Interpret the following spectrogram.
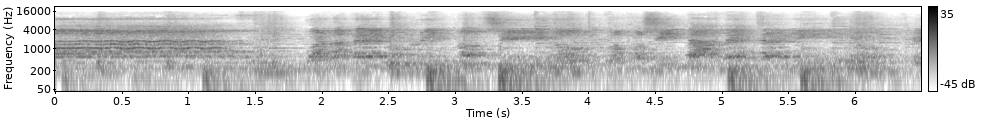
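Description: Male carnival vocal group singing a pasodoble together in harmony, accompanied by guitars and a drum. A long held chord with vibrato opens, then the singing goes on with low drum strokes marking the beat.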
